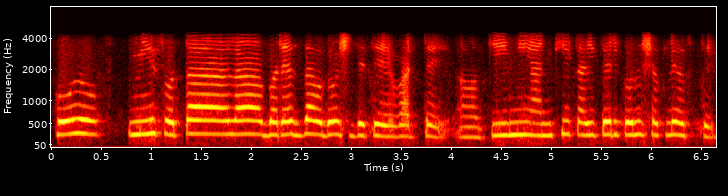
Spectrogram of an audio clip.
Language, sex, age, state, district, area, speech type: Marathi, female, 18-30, Maharashtra, Aurangabad, rural, conversation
